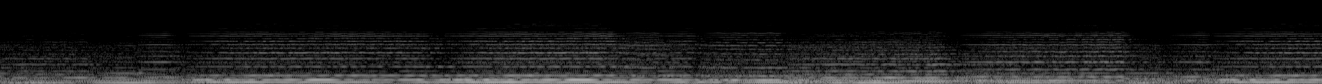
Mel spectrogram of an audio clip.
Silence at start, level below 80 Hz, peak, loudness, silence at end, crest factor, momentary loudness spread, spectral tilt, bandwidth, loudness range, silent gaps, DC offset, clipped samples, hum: 0 s; -44 dBFS; -18 dBFS; -33 LUFS; 0 s; 14 dB; 9 LU; -8 dB/octave; 7.8 kHz; 4 LU; none; 0.2%; under 0.1%; none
